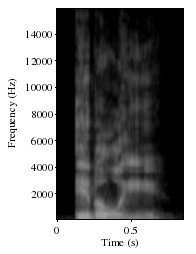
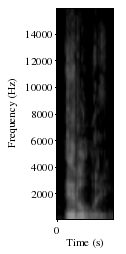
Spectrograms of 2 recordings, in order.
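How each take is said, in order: First: Italy said higher, set apart after a pause; Italy punched high to set the record straight; emphatic Italy. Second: Said in the usual way. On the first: Real, not acted. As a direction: lean on Italy as the correction.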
